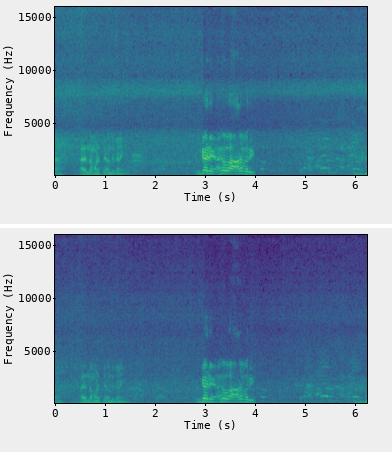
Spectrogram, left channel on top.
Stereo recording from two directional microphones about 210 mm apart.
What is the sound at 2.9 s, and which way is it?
Speech, 10° right (ahead or behind).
